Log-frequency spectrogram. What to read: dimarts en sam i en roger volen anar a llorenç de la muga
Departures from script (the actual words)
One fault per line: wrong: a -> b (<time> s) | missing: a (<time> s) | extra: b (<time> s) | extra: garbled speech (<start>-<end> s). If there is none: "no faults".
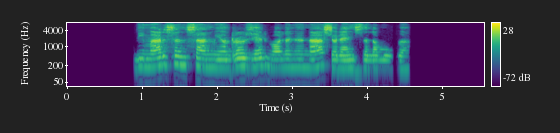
no faults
